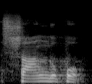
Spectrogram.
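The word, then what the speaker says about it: Tsangpo: से क्या बोलते हैं टी साइलेंट रहता है सांगपो सांगपो के नाम से यह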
